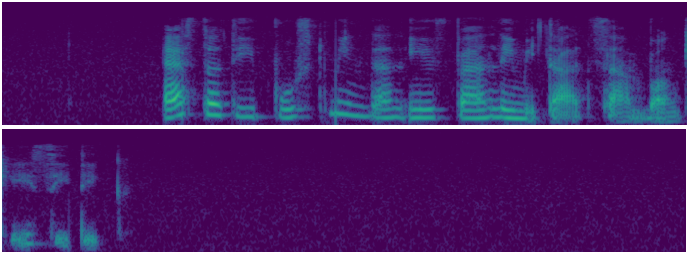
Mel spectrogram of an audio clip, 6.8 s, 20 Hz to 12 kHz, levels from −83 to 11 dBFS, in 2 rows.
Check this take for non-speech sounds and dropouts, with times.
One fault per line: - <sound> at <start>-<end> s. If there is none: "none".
none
